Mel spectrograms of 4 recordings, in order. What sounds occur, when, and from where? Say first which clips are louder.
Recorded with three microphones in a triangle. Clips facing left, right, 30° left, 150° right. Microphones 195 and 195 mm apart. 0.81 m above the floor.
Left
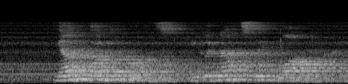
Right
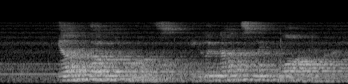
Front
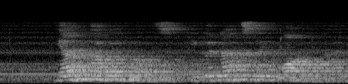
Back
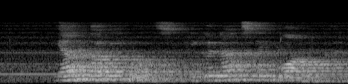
0.5 s a man speaking: left 1 dB, even; 125° left, 0.7 m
